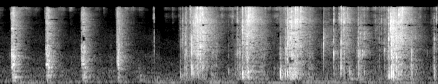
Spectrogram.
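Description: Fingertips poking a sheet of glittery slime, each poke a sharp pop, about two a second. About halfway through, the hands press and gather the slime and the pops give way to longer, louder crackling squelches.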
